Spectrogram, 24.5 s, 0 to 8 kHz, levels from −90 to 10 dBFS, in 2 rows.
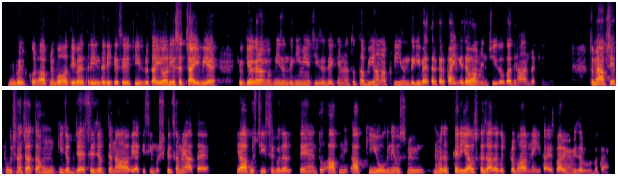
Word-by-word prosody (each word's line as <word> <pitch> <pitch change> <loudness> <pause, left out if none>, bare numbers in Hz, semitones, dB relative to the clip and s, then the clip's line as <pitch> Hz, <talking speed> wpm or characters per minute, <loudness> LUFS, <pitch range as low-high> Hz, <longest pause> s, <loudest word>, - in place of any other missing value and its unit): बिल्कुल 150 -1 0
आपने 145 +3 +2
बहुत 150 0 +1
ही 170 - +6
बेहतरीन 155 0 +1
तरीके 145 -1 +2
से 155 - +1
ये 150 - +3
चीज़ 145 -2 -1
बताई 145 +3 +3
और 195 +1 +4
ये 215 +1 +6
सच्चाई 180 -4 +6
भी 180 0 +1
है। 155 -3 +4 0.5
क्योंकि 175 +3 +2
अगर 195 0 +6
हम 200 0 +1
अपनी 195 +1 -6
ज़िन्दगी 180 0 -5
में 195 0 -5
ये 190 - -4
चीज़ें 175 -1 -6
देखें 165 +1 -6
ना 180 +3 -10
तो 220 - -4
तभी 195 +1 -1
हम 205 0 -3
अपनी 195 +1 -6
ज़िन्दगी 175 +1 -2
बेहतर 165 -1 +3
कर 160 - +4
पाएँगे 150 +4 +2
जब 190 0 +5
हम 185 0 -1
इन 180 -1 -13
चीज़ों 160 -1 -4
का 180 0 +6
ध्यान 145 -4 -6
रखेंगे। 140 - -11 0.9
तो 205 - +2
मैं 230 - +6
आपसे 225 +1 +4
ये 240 - +2
पूछना 210 0 -3
चाहता 185 -1 +1
हूँ 195 +2 -6
कि 205 - -4
जब 190 -1 -2
जैसे 165 +4 +1
जब 185 0 -2
तनाव 170 -1 -1
या 180 0 +3
किसी 185 +2 -11
मुश्किल 180 +3 -6
समय 180 -1 -3
आता 135 - -1
है 125 - -4 0.6
या 165 - +7
आप 170 0 +6
उस 185 -1 -4
चीज़ 180 -2 -6
से 195 - -3
गुजरते 160 -1 -3
हैं 150 +3 -8
तो 225 - -4 0.2
आपने 210 +6 -5 0.2
आपकी 180 +4 -4
योग 190 0 0
ने 210 +1 -5
उसमें 205 +1 -7
भी 215 -3 -9
मदद 185 0 0
करी 195 0 +3
या 190 - +6
उसका 190 +1 -2
ज़्यादा 170 -2 +3
कुछ 175 0 -5
प्रभाव 150 -1 0
नहीं 145 0 -11
था - - 0
इस 145 - -5
बारे 155 0 +2
में 155 0 -12
भी 155 - -6
ज़रूर 130 -2 -6
बताएँ? - - -11
175 Hz, 215 wpm, -21 LUFS, 155-195 Hz, 0.9 s, या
